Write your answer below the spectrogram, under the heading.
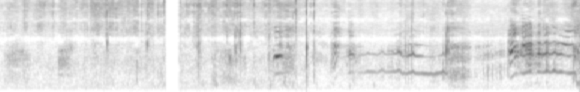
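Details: Female Boston Terrier that does not bark, making monkey-like noises while chasing a goose in a park: thin wavering whistled whines and yips over a noisy outdoor background with scuffling sounds.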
